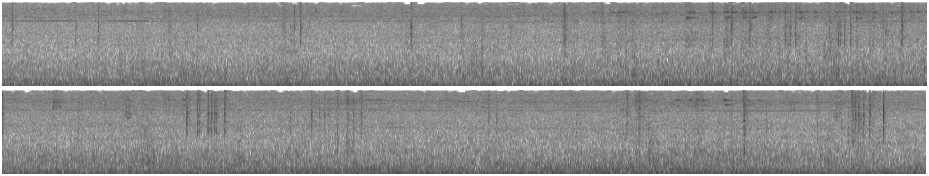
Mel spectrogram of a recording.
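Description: Steady rumble and rush of a small Cessna jet's engines and airflow, heard from inside the cockpit, on short final approach just below the decision height. A few light clicks and rattles sound through it.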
